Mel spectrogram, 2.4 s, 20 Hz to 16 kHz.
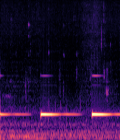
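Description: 2019 Hyundai Sonata's dashboard warning chime, a clear single tone repeating about once a second, sounding with the cluster in its ignition-on system check and warning lights lit.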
